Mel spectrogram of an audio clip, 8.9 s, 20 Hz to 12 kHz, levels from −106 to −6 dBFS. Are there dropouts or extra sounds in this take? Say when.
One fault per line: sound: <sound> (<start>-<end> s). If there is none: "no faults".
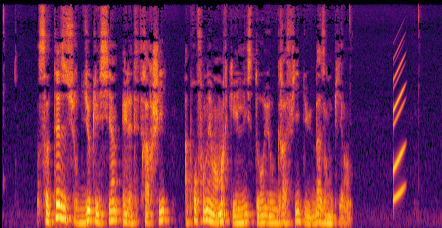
sound: chirp (7.9-8.1 s)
